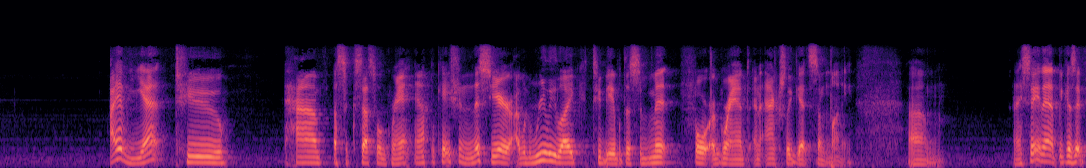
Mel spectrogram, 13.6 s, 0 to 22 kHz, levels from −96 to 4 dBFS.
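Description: No technical fault can be heard anywhere in this speech, which comes through the AMR wideband (HD Voice) codec with the limited top end that codec gives and nothing further wrong with the signal.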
